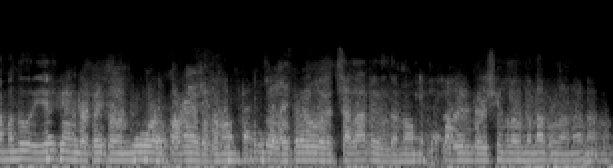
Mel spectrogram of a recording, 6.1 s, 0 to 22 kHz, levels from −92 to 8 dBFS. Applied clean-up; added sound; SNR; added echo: neural mask model Resemble Enhance denoiser.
